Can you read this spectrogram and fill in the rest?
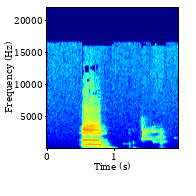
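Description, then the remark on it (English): A phone rings with a short electronic ringtone: a loud, buzzy tonal burst followed by a softer, higher chiming phrase, then silence. “I think that, gosh darn it, my phone went off, sorry.”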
